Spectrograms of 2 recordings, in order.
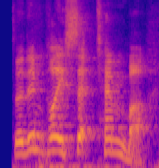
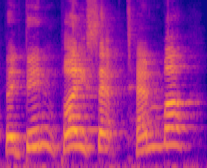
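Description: First: High, loud disbelief; outraged. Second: Higher, louder, slower, stretched out; more outraged. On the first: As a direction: sound indignant at the song choice. Outraged about the disco playlist. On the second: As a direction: lean right into the indignation. Repeats the outrage, bigger. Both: Real, not acted.

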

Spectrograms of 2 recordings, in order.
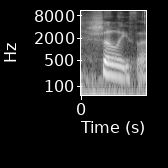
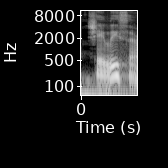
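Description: First: Shalisa said as one word, stress on lis; correct name. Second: Shay Lisa split into two words, stress on Lisa; mispronounced name. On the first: Shown as a demonstration. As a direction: say Shalisa smoothly as one word, shuh-LEE-suh. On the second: Real, not acted.

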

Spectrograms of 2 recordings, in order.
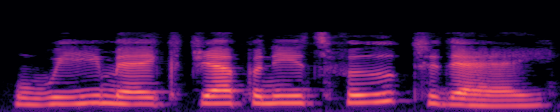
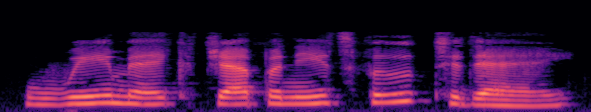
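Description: The two takes are said the same way.

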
